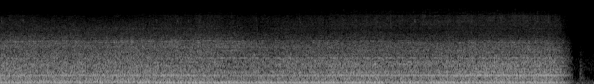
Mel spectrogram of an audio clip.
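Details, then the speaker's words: Vehicle unstarted for months, jump-started with a DeWalt DXAEPS14 power station on the second try: steady rumbling idle for several seconds, then the engine abruptly dies; stalls shortly after starting, cause not identified. "Okay, it just shut off on us. Let's try to crank it again."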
